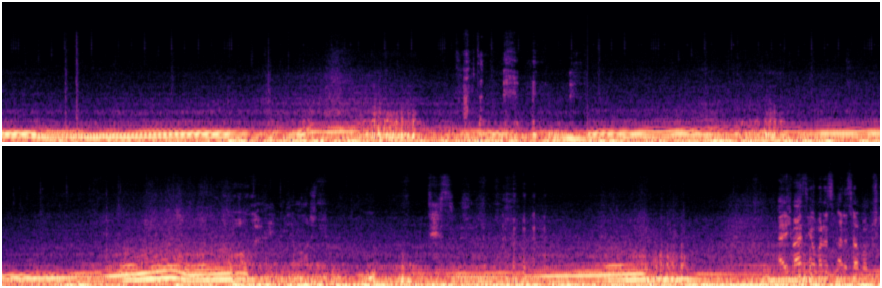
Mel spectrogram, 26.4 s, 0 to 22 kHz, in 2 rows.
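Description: Porsche 991.2 Turbo S twin-turbo flat-six with a catless Techart exhaust, heard from inside the cabin as the car pulls away and accelerates in the low gears. The engine note climbs and falls several times; the longest climb comes about halfway through and ends in a sudden drop.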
